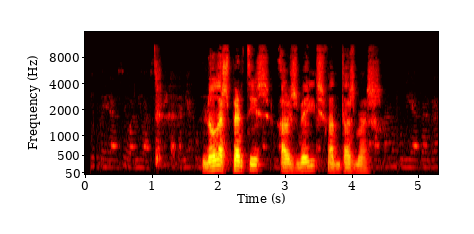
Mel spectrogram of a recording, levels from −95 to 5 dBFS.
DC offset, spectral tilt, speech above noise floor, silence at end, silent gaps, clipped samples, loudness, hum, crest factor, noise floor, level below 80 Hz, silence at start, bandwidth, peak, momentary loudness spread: under 0.1%; -4 dB/octave; 34 dB; 0.35 s; none; under 0.1%; -26 LUFS; none; 24 dB; -60 dBFS; -70 dBFS; 0.4 s; 11.5 kHz; -6 dBFS; 25 LU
